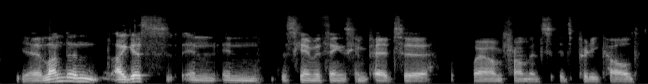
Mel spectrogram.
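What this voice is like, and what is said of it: Australian accent. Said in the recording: “as you might be able to tell from my accent. I'm from Australia”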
